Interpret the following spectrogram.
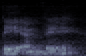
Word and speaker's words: BMW: end of view BMW in Germany we say BMV BMV why that's how we say it but that's the view it doesn't make sense yeah in English is W okay oh okay let's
